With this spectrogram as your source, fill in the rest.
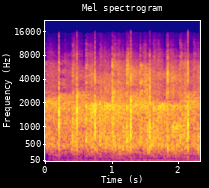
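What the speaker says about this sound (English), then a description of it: "that applause was effusive and unnecessary, but appreciated" Scattered, fairly faint clapping in the Ontario legislature, with light irregular claps and no speech.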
